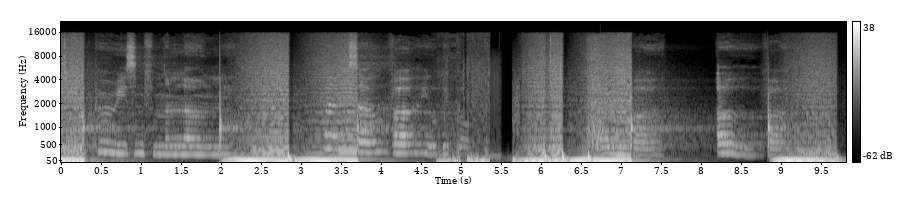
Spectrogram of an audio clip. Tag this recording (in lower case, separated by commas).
music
